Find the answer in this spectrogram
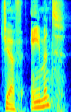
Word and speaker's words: Jeff Ament: and my own ego it is pronounced jeff ament that's pearl jam mother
